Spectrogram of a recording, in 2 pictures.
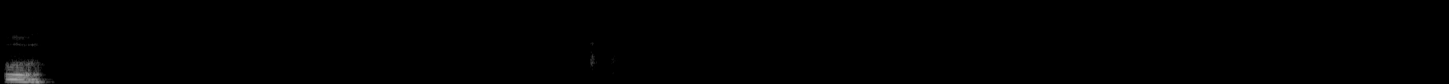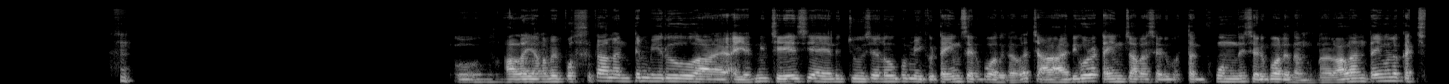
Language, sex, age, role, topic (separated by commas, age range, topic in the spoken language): Telugu, male, 25-29, host, ఒంటరిగా పనిచేసేటప్పుడు పనిపై ప్రేరణను ఎలా నిలుపుకుంటారు?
